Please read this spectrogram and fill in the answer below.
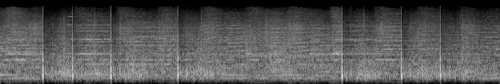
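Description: Aerial fireworks shells going off in a string of sharp, irregularly spaced bangs over steady music.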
